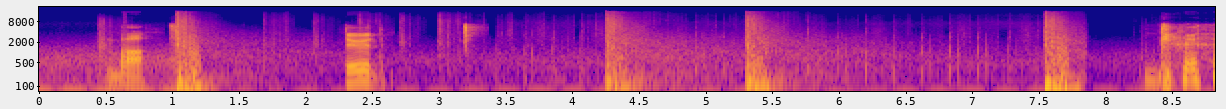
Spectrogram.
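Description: Shotgun blasts boom loudly, a few seconds apart.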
